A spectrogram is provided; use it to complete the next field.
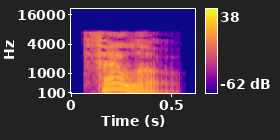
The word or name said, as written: fellow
